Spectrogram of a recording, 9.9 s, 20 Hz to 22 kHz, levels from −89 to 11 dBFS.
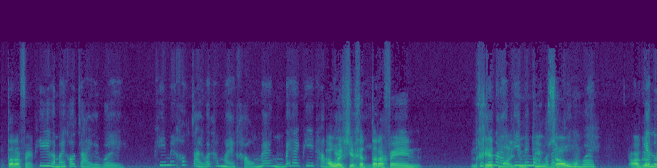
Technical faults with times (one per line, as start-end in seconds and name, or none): none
